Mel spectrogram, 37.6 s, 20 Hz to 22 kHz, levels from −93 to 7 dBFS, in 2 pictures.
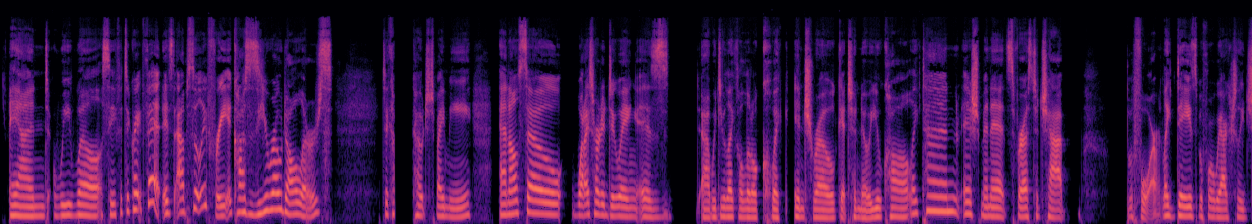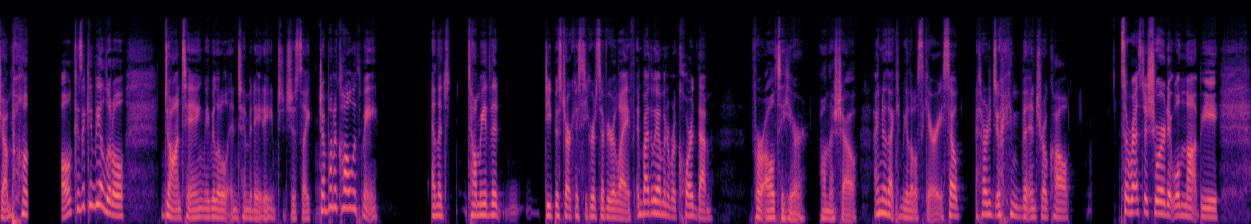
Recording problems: audio cutting out; at 6 s and at 19 s

